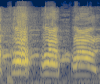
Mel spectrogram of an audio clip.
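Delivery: loud high burst of laughter; big laugh. Real, not acted. Host cracks up at his own cold open joke, loud laugh. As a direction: cracks up hard.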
